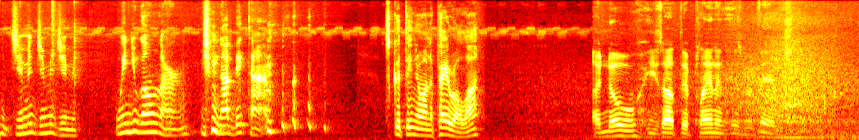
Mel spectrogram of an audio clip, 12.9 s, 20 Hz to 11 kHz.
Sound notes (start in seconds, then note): 3.9 chuckles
